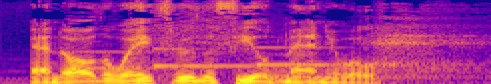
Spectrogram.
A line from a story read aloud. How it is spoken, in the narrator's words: the armorer sighed with pleasure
